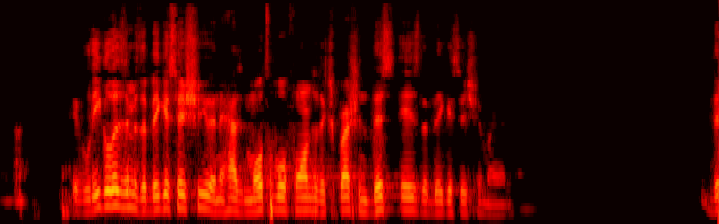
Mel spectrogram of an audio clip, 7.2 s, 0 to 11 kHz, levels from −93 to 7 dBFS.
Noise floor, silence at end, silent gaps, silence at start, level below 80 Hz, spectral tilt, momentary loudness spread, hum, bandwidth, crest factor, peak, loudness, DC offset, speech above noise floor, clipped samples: under -90 dBFS; 0 s; 0.41-0.59 s, 5.38-6.99 s; 0.15 s; under -90 dBFS; -4.5 dB/octave; 14 LU; none; 10.5 kHz; 18 dB; -24 dBFS; -41 LUFS; under 0.1%; over 49 dB; under 0.1%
